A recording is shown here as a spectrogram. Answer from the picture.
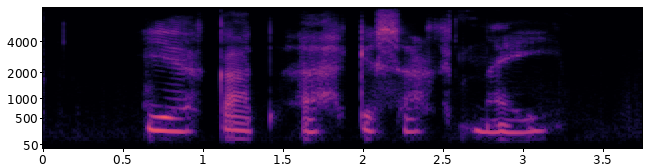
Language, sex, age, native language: Icelandic, female, 9, Icelandic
